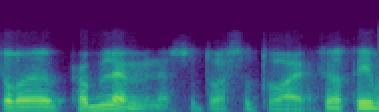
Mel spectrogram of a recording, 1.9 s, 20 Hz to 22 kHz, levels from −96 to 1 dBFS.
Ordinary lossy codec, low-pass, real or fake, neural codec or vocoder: Opus, 16 kbps; 7.2 kHz; fake; codec, 16 kHz in and 24 kHz out, 0.9 kbps, LongCat-Audio-Codec, fine tuned four codebook decoder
